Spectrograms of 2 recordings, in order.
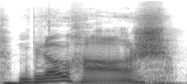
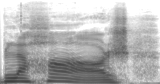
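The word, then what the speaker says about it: Blåhaj: stylized as a blah Swedish pronunciation is blar blar blue shark qually anglicized blage blage or blage is a plush toy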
